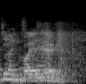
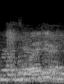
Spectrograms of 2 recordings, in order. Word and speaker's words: budget: बजट। क्या पढ़ते हैं? बजट। देखो जी के पहले आया डी, तो डी का उच्चारण नहीं हो रहा, पढ़ो तो बजट, बजट।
